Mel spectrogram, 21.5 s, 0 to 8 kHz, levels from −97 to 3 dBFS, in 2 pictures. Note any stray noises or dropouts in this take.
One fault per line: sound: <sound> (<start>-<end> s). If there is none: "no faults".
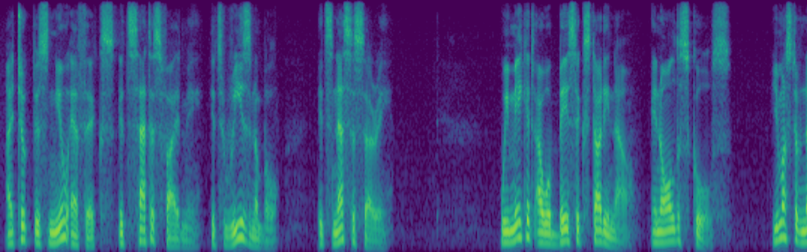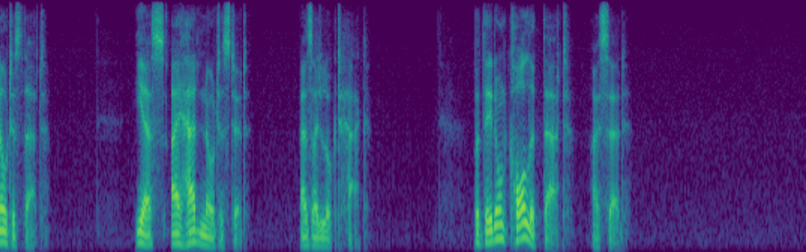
no faults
